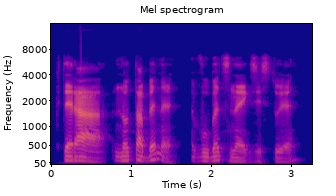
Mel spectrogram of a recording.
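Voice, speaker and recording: A man's voice: deep voice, bright, forceful tone, dull audio. A man voicing an indignant, exasperated police first lieutenant who scolds in rising tones.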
